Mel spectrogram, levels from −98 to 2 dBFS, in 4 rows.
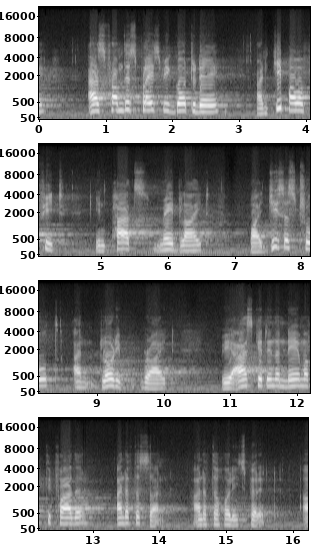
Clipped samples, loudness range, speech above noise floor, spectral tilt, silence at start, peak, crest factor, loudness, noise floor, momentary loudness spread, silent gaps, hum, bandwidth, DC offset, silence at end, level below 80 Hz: under 0.1%; 4 LU; 28 dB; -6 dB/octave; 0 s; -4 dBFS; 14 dB; -18 LUFS; -45 dBFS; 14 LU; none; none; 11 kHz; under 0.1%; 0 s; -54 dBFS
